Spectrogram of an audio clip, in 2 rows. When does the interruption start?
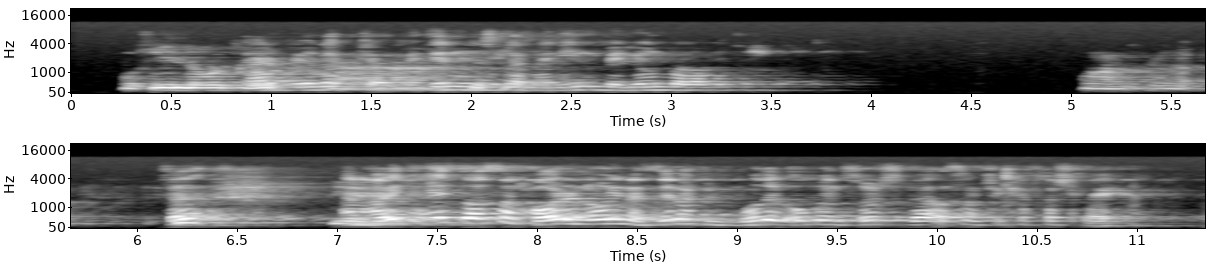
0.9 s

